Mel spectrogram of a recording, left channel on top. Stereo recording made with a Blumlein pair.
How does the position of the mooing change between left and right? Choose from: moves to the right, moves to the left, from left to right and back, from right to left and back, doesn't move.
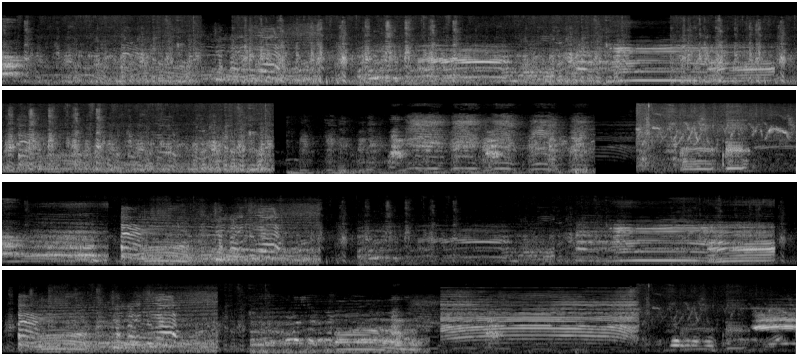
from right to left and back.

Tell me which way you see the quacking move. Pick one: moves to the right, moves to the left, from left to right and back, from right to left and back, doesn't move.
doesn't move.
